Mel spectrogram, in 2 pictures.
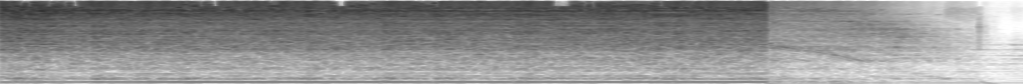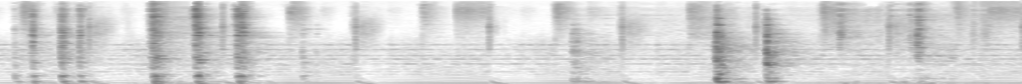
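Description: A homemade grinder with a blade spinning in a pot runs loud and steady, then cuts off abruptly, leaving a series of sharp knocks and clatters as the corn settles.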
